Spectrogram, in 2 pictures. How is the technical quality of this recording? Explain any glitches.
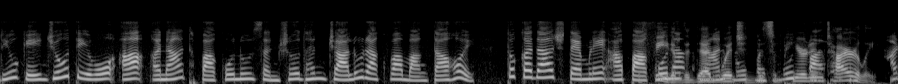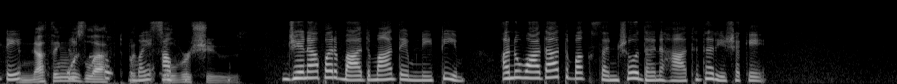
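The speech is band-limited to 8 kHz, consistent with a G.722 call path at 64 kbps, and it drops out three times in the middle of the clip.

Speech suppressed in double talk, 6.79–8.99 s, 9.48–10.32 s and 10.81–11.37 s: the talker's level falls away in chunks, by around 40 dB at its deepest, for roughly 1.5 s, 0.7 s and 0.5 s in total. The likely cause is an echo canceller that, with both ends talking at once, could not separate the near talker from loudspeaker echo and attenuated both.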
